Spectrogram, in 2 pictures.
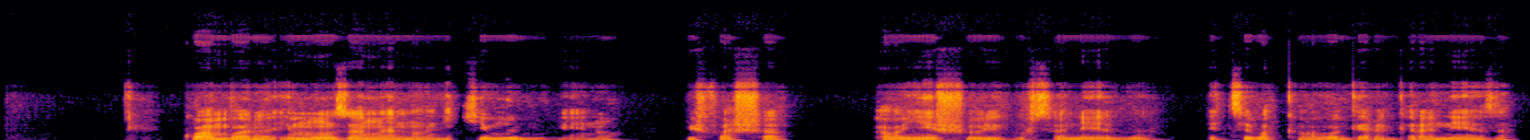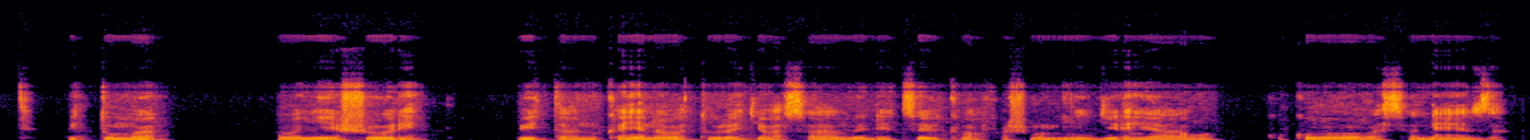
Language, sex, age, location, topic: Kinyarwanda, male, 25-35, Huye, education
